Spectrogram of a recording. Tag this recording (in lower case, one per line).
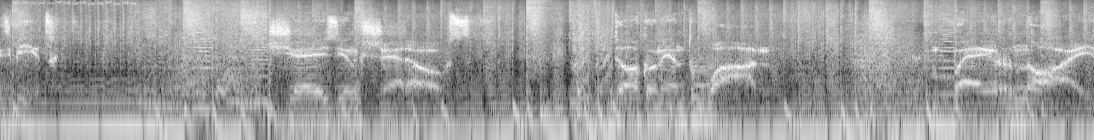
dubstep
electronic music
music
